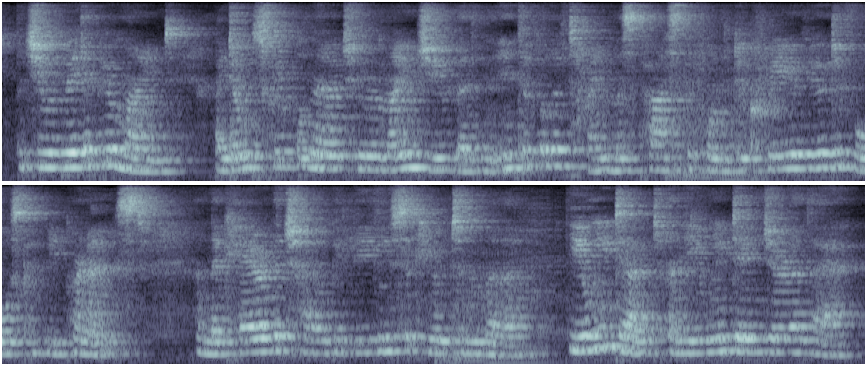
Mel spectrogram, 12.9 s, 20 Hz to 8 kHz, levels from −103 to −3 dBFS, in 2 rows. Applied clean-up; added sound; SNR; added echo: none; Cupboard open or close; 17 dB; reverberation time 0.7 s.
